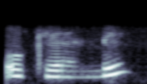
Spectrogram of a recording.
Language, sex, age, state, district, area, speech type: Telugu, female, 18-30, Andhra Pradesh, Annamaya, rural, conversation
